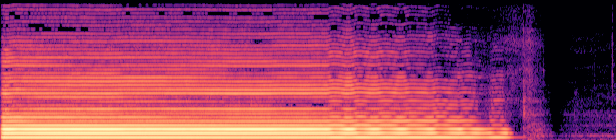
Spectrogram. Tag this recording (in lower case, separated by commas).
woodwind instrument, musical instrument, music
